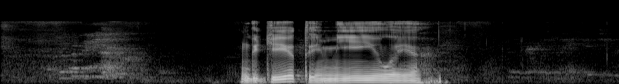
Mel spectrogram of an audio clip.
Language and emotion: Russian, sad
